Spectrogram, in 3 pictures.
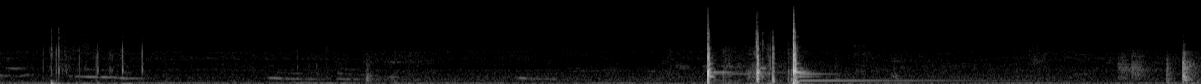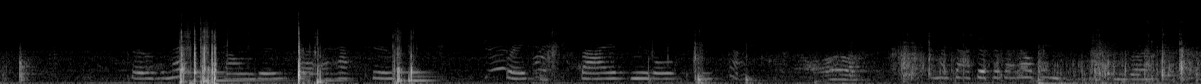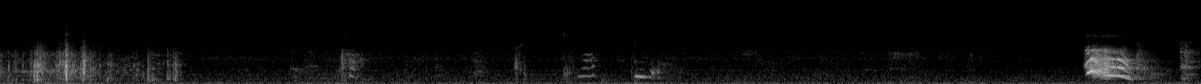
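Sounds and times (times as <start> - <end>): low hum: 0.9 - 24.6.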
